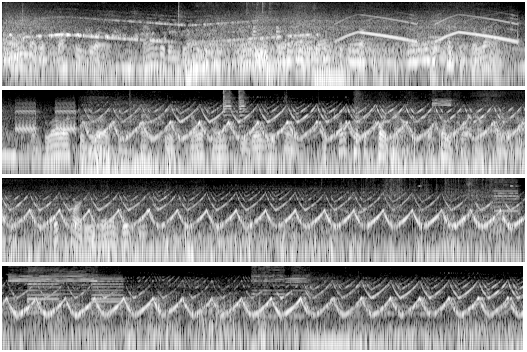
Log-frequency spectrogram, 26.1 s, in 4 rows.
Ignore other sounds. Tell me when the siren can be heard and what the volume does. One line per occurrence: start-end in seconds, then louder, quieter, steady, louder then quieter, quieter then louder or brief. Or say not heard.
0.0-26.0 steady.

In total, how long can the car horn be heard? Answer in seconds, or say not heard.
3 s.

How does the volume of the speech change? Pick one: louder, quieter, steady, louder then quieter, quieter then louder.
steady.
